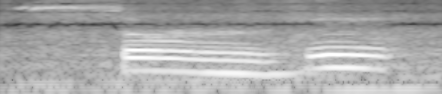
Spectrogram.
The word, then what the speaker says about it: sorvete: Toda vez que o R vier no final da sílaba, a gente dobra a língua e fica sor, v, t. Lendo de novo. Sorvete.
